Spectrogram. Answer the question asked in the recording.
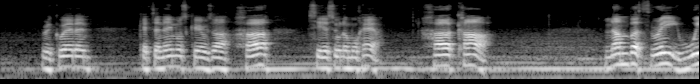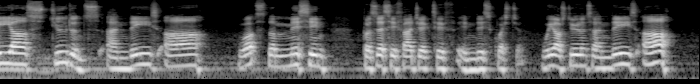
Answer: we are students, and these are our books.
